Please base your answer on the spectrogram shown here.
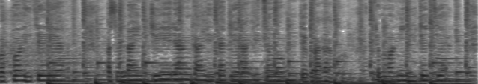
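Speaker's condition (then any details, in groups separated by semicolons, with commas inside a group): No condition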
